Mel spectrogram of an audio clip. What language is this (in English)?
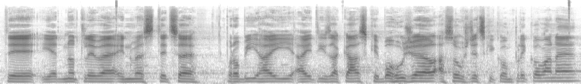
Czech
